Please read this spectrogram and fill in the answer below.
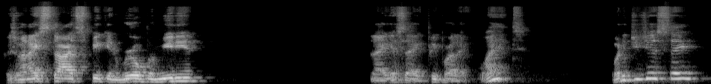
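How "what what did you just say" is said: high, baffled squeak of confusion; baffled what. Retold or imitated. People baffled by her Bermudian slang, squeaking high and confused.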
